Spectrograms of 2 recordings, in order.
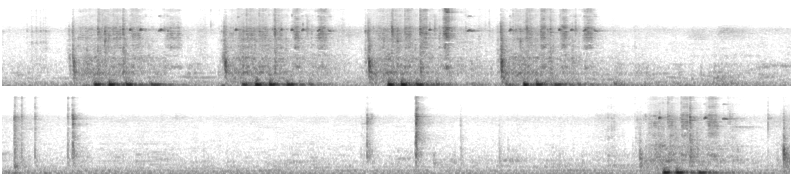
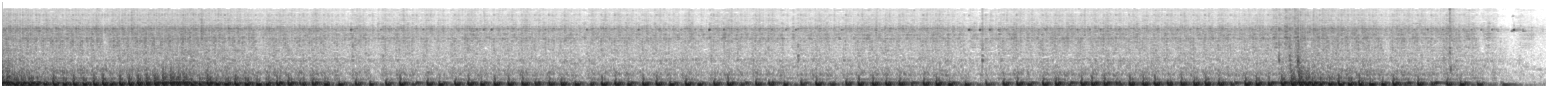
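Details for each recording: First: Motorcycle that is hard to start and sputters when it runs: rough bursts about once a second die away with quiet gaps between attempts and the engine won't catch; weak spark at the spark plug; hard starting. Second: Motorcycle single-cylinder that was hard to start and sputtering after top-end service for a leak, after fitting new spark plug: steady quick idle, even thump, no stumbling, shuts off cleanly; old plug was the cause, fixed.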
